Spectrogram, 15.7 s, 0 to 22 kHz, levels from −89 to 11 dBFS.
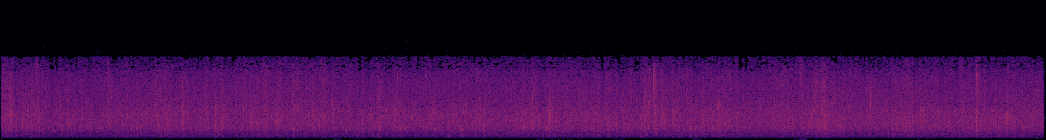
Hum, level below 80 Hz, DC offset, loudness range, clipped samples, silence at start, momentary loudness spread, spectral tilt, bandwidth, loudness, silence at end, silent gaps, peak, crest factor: none; under -90 dBFS; under 0.1%; 1 LU; under 0.1%; 0 s; 2 LU; 5.5 dB/octave; 16 kHz; -39 LUFS; 0 s; none; -18 dBFS; 24 dB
